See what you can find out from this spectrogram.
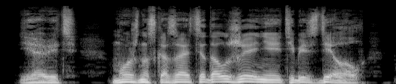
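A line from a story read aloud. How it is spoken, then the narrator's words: Growl. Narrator (Russian): прорычал Вяземский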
